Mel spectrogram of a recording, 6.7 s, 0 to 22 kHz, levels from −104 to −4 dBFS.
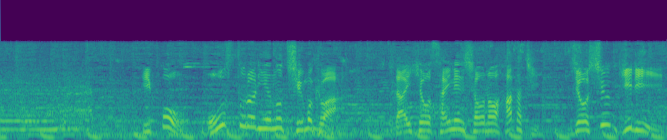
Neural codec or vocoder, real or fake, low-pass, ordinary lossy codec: none; real; 7.2 kHz; none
